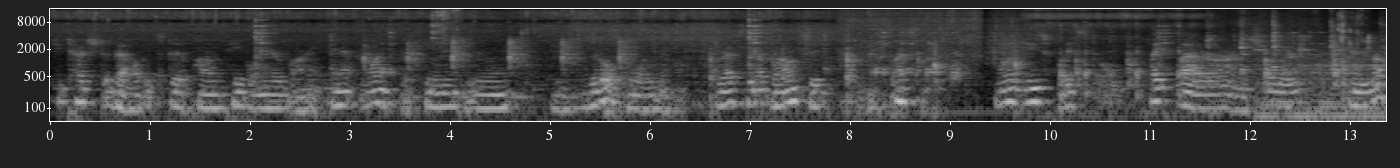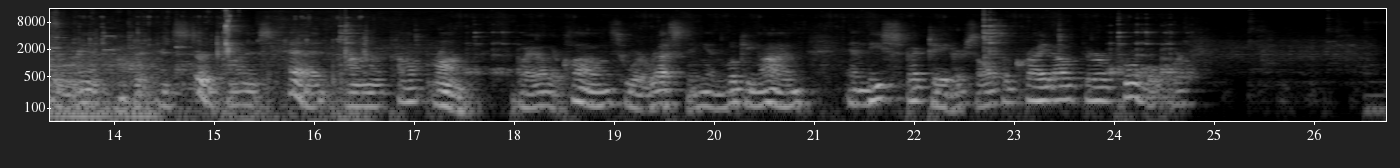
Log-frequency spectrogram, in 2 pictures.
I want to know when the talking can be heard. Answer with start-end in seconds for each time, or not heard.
0.0-24.7.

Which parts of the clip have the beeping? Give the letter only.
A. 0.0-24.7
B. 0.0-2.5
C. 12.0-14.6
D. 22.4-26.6
C.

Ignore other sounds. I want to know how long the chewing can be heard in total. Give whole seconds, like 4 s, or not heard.
4 s.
